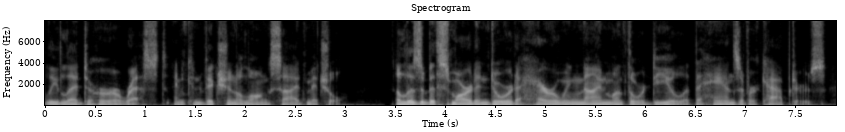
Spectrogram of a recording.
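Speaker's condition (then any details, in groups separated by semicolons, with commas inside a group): No condition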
